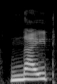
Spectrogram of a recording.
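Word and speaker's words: knight: फिर ये है यहाँ पर शुरू में के एन दे रखा है, इसको क न नहीं पढ़ेंगे, के को साइलेंट रखेंगे, एन को न पढ़ेंगे, आई और ट। नाइट पढ़ेंगे, नाइट का मतलब है बहादुर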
